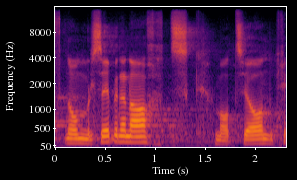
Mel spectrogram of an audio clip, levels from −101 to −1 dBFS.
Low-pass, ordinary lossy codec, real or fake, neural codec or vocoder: 14.4 kHz; none; fake; autoencoder, 48 kHz, 128 numbers a frame, DAC-VAE, trained on Japanese speech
